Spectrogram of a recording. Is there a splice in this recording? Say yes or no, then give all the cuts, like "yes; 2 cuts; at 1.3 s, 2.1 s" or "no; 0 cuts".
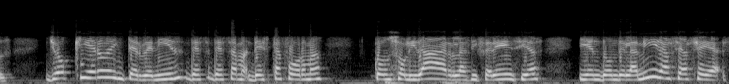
yes; 2 cuts; at 2.1 s, 3.7 s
